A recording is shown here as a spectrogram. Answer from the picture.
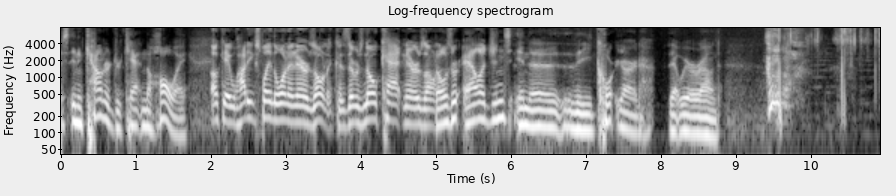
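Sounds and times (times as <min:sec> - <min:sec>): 
speech: 0:00.0 - 0:09.9
sneeze: 0:09.4 - 0:10.0.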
